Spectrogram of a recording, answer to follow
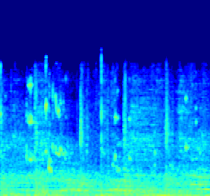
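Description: A basketball dribbled on the hardwood court during live play, over the steady noise of an indoor arena crowd.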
